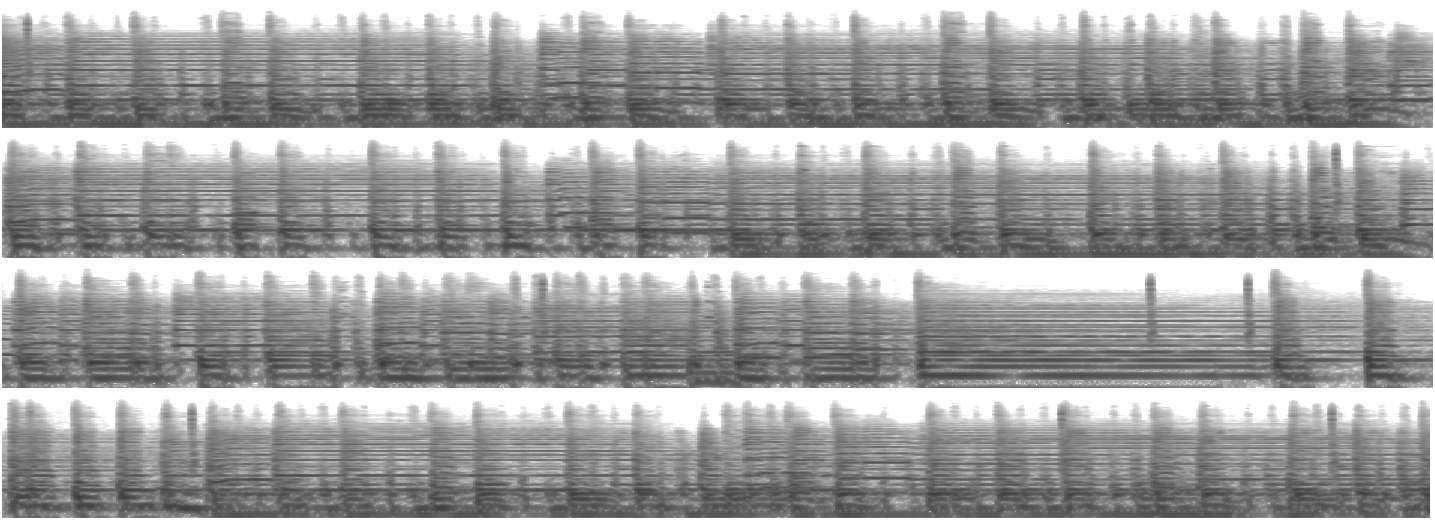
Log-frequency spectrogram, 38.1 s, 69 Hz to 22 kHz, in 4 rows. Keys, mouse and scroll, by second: 0.5 BackSpace, 1.9-3.8 typing, 4.9-7.0 typing, 9.1 typing, 10.6-11.6 typing, 12.7 typing, 14.9-15.9 typing, 21.4 typing, 35.0 typing.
